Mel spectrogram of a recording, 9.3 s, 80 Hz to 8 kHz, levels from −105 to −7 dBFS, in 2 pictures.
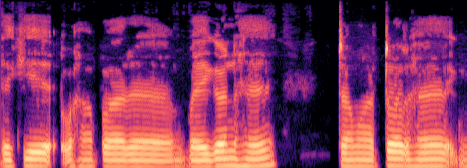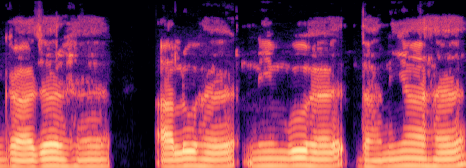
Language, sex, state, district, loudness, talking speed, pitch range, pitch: Hindi, male, Bihar, Supaul, -18 LUFS, 95 wpm, 115-125 Hz, 120 Hz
